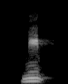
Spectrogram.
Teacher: High tone here. Notice the ending is not long, it's short. Nit, so it cannot be a normal tone.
